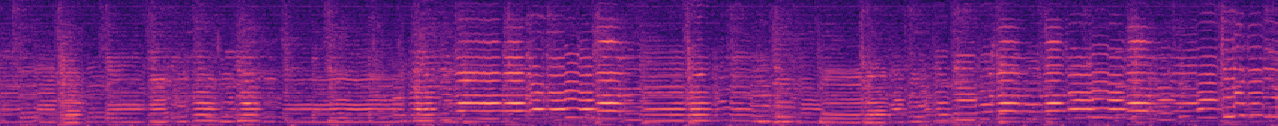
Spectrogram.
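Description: Live bluegrass band playing an instrumental break, the fiddle carrying the melody over a steady rhythm from mandolin, upright bass, banjo and guitar.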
